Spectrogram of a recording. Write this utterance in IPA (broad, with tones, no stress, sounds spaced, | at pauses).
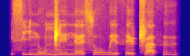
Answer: s i˥˩ n o˧ ŋ͡ǁ e˧ n ɛ˩˥ s o˥ w e˩˥ θ e˧ ʈ͡ʂ a˧ θ ɨ˥˩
